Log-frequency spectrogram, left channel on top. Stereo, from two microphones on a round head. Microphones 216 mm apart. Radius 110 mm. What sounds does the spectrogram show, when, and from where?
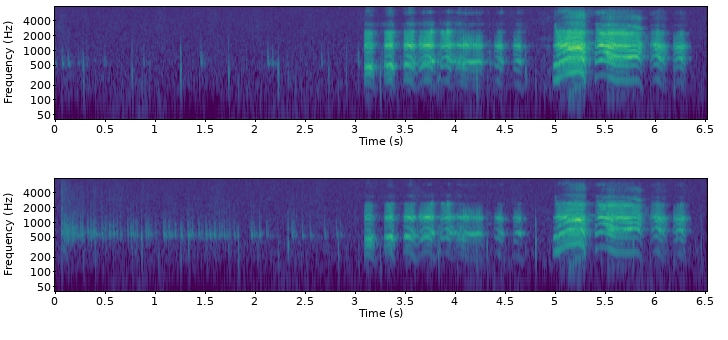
3.1 s laughter: 85° left; by 6.4 s 10° left (ahead or behind)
